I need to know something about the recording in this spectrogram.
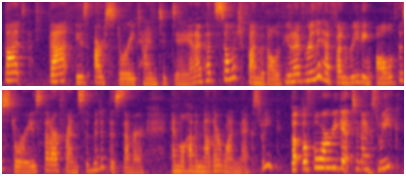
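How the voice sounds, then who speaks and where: A woman in her thirties hosting a children's storytime, speaking in an animated, encouraging way to young listeners in a small home room. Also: medium pitch, normal speed. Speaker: children's library storytime host. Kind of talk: children's storytime with action rhymes and reading.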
